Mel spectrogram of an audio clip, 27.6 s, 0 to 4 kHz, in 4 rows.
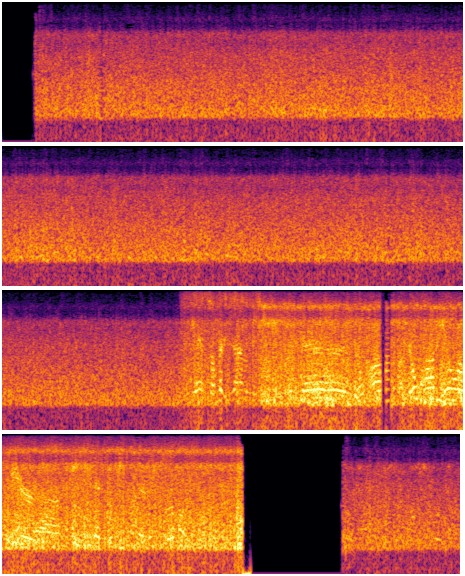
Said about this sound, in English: HFNet Sunday night at 5 o'clock, so that's why you're hearing what you're hearing. It's HF. There's no squelch, so you just gotta be patient and see what we're gonna do here.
